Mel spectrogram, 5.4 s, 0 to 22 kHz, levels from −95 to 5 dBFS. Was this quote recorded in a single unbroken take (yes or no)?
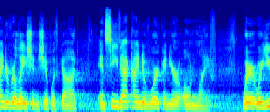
yes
